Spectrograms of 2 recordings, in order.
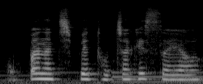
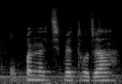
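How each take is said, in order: First: It is said cutely with a nasal tone. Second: It is said plainly, without a cute tone.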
